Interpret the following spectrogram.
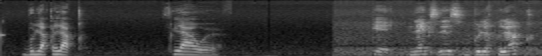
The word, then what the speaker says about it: bulaklak: like the longest conversation in Filipino using one syllable bulaklak flower Okay next is bulaklak meaning flower for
